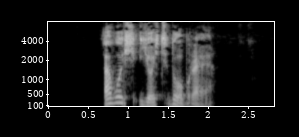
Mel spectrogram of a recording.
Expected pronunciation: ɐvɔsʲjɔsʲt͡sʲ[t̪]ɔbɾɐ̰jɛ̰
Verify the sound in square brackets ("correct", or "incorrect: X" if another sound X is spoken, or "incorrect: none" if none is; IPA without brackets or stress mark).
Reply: incorrect: d̪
